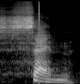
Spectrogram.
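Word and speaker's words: Sen: and the Reliant sin don't say is n it is sin I said yeah n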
